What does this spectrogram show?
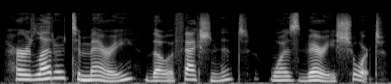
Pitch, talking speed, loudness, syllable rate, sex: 200 Hz, 140 wpm, -16 LUFS, 4.8 syllables/s, female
